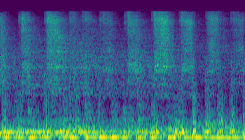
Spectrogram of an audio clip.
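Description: Chinese war-drum ensemble beating large red cowhide-headed barrel drums (tanggu) with wooden sticks in a fast, driving, continuous rhythm, with hand cymbals ringing over the deep boom of the drums.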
